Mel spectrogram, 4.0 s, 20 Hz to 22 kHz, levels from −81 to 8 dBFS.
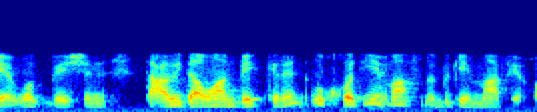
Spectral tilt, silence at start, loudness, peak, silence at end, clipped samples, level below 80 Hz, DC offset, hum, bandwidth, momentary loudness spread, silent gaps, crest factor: -9 dB/octave; 0 s; -24 LUFS; -4 dBFS; 0 s; under 0.1%; -62 dBFS; under 0.1%; none; 4 kHz; 12 LU; none; 20 dB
